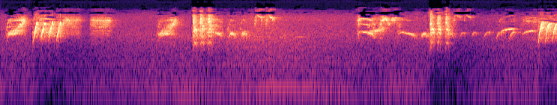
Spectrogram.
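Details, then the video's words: Olive-winged bulbul calls: scattered high buzzy chirps and quick upslurred notes, some grouped in short rattling bursts, over a quiet background. "olive-winged bulbul"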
